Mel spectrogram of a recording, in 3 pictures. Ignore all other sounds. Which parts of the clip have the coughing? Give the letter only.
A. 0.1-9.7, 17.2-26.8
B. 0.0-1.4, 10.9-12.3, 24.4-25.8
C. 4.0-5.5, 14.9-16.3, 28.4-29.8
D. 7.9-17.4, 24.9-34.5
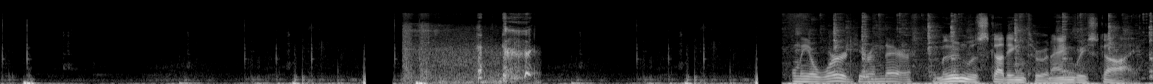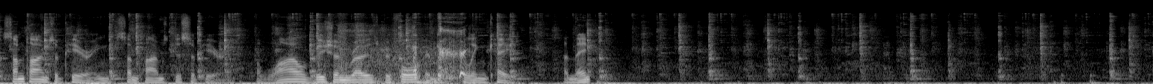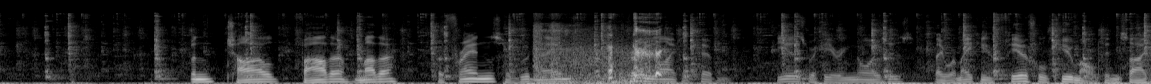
C.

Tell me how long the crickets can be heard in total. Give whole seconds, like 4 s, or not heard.
not heard.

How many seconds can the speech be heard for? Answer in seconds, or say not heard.
19 s.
